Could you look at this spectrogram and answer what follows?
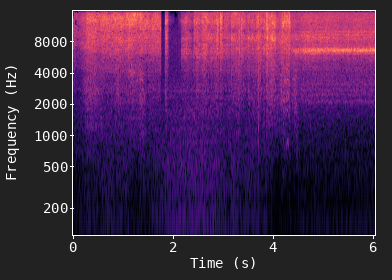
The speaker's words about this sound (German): lässt Luft aus den Reifen seines Geländewagens. Weniger Druck, mehr Auflagefläche. Das ist wichtig bei einer Fahrt durch die Wüste. Sonst sinkt das Auto schneller ein.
